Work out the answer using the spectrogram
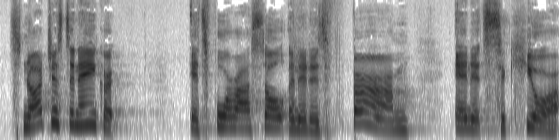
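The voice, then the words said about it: Boston accent. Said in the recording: “if you're catching the Boston accent”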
